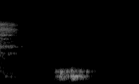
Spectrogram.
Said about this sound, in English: Okay. That was nothing. Keep going. Okay. I think he just farted on the podcast. No, it isn't. It was a ghost fart. Oh, all right. It's floor creaking.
